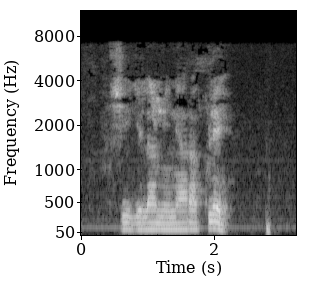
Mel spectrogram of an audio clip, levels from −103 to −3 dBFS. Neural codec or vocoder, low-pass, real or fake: none; 7.2 kHz; real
